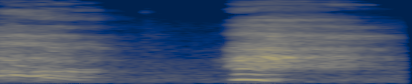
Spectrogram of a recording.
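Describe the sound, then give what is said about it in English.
Someone takes a deep breath, heard as two long, breathy rushes of air with a quiet pause between them. The second is louder, and no words are spoken. “let's take a deep, big, deep breath.”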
